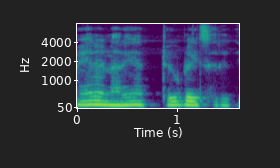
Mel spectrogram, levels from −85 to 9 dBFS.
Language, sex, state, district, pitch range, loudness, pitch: Tamil, male, Tamil Nadu, Nilgiris, 125-130 Hz, -14 LUFS, 130 Hz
